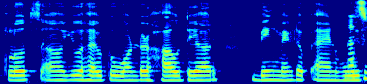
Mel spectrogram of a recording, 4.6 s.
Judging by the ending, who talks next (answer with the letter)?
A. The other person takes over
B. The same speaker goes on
A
